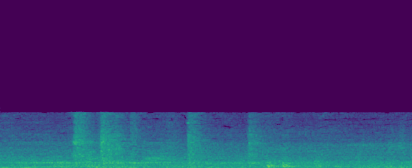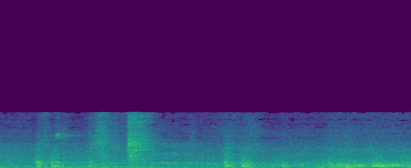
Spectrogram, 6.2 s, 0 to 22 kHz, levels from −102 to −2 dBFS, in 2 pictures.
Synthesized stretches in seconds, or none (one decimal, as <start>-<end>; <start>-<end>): 0.0-6.2

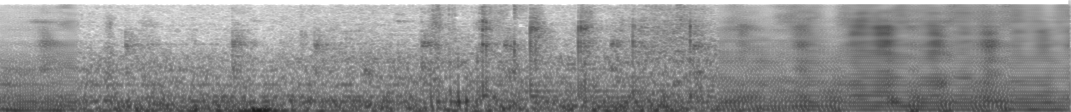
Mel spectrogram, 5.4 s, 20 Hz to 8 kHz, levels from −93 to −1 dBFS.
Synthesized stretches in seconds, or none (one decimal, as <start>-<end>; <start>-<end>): 0.0-0.4; 3.6-5.4

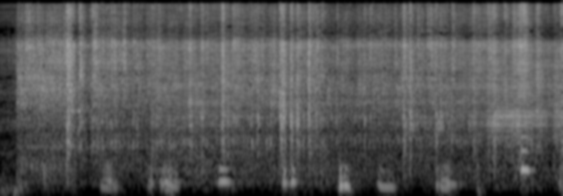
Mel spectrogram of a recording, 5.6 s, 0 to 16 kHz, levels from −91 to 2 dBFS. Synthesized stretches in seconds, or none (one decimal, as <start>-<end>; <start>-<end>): 1.5-2.5; 4.6-5.6

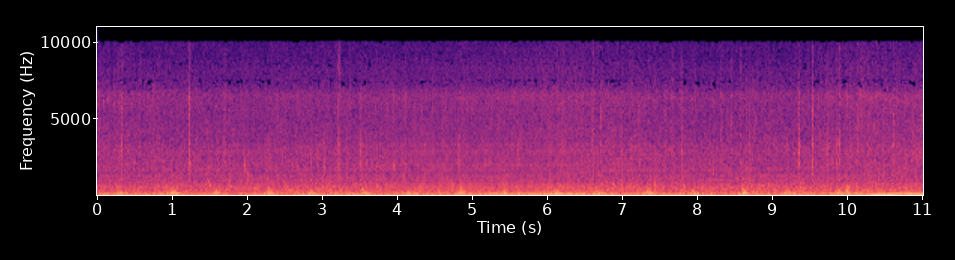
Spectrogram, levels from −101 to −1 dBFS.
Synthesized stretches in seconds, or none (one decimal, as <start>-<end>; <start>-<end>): 1.8-2.4; 3.8-6.4

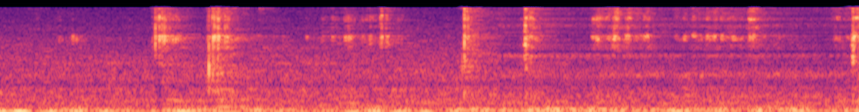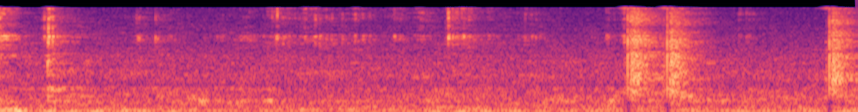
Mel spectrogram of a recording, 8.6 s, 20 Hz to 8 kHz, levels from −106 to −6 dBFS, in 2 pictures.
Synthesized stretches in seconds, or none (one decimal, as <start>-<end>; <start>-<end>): 2.5-4.4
